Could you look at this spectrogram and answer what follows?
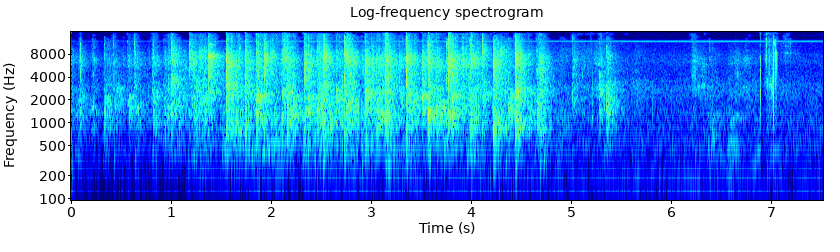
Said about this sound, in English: We want to, there's applause, so feel free.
